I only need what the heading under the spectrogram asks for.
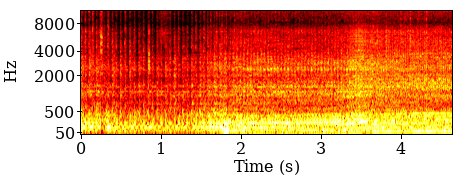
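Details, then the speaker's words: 1954 Evinrude Super Fastwin outboard, 24:1 ethanol-free gas and synthetic oil, after points cleaned and gapped: fires right up on the small-diameter rope starter and settles into a fairly steady two-stroke burble, firming as it warms; idling fine. "These are a little harder to pull with the small diameter starters. I had to get a little bit better angle on it there. But she fired right up."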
